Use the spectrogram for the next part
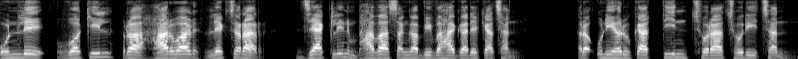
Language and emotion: Nepali, neutral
